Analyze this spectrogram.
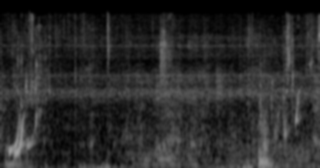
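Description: Air bubbles rise and gurgle steadily in an aquarium.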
